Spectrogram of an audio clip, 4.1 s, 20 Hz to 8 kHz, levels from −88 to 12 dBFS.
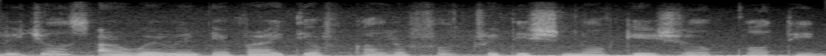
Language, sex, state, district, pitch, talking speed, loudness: English, female, Nagaland, Dimapur, 180 Hz, 145 wpm, -15 LUFS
